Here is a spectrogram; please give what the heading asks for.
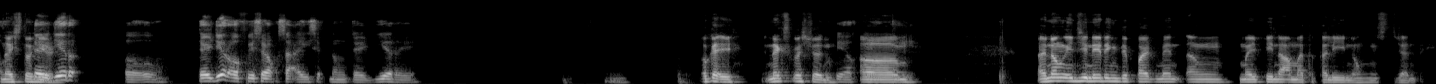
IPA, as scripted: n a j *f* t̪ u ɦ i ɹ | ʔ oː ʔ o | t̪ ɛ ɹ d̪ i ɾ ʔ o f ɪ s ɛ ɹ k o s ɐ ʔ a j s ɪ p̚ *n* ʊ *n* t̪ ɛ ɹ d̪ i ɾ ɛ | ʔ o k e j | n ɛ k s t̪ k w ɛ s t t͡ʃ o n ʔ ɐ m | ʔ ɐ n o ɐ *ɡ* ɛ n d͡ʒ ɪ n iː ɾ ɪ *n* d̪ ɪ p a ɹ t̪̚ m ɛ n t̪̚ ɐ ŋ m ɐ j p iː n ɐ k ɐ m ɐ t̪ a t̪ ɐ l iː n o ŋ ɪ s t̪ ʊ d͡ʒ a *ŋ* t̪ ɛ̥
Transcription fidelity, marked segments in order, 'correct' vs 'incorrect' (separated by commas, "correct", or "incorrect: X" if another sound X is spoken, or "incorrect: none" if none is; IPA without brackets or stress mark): incorrect: s, correct, incorrect: ŋ, incorrect: ŋ, incorrect: ŋ, incorrect: n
